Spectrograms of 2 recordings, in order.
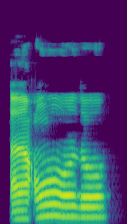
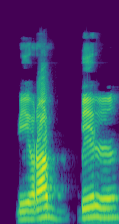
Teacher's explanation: A'udzu, ini huruf zal, bi rabbil, alif lam al qamariyah ya, ro-nya ro tafkhim, ro dibaca tebal karena ro di baris fathah.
